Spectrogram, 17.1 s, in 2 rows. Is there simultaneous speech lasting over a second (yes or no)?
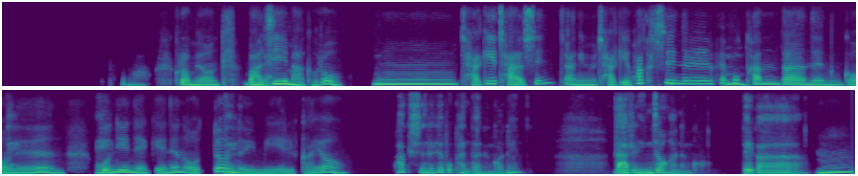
no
